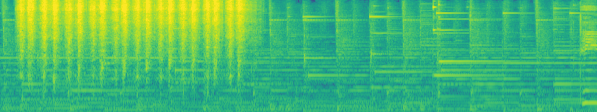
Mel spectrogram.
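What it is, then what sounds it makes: Rice-filled plastic bottle rattle. A small empty plastic yogurt bottle, filled about one-third with rice and sealed with tape, is shaken in quick bursts for about two and a half seconds. The rice gives a bright, crunching rattle, with about ten distinct shakes. The shaking then stops while soft background music carries on.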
